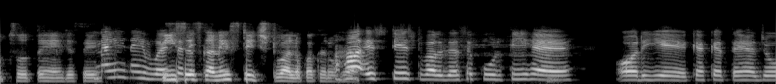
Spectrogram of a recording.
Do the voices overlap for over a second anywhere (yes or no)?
no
